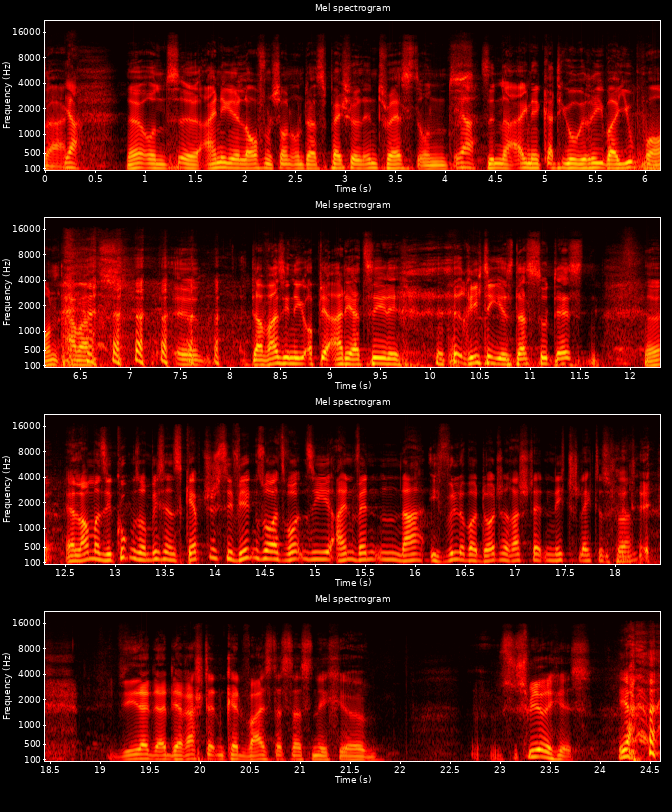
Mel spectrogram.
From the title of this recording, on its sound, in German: Schützenfest & flauschig - live aus Dortmund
